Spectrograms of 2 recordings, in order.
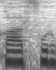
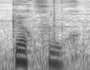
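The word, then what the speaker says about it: Carrefour: आप लोग कारफूर बोलते हो उसको, बाज़ व्लॉग्स में भी मैंने देखा है कि कारफूर मतलब वहाँ पे, लेकिन इसकी एग्जैक्ट जो प्रोनाउंसिएशन है ना फ्रेंच में वो है कैफूक।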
